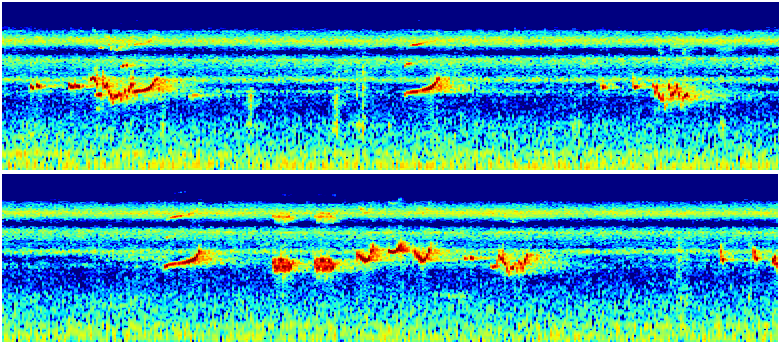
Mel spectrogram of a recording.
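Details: Cucak ranting (Grey-bellied Bulbul) near a roadside, with a caged bird used to lure wild ones. Bright chirpy phrases and quick twittering notes come in short bursts, with gaps between, over a steady high insect hum.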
